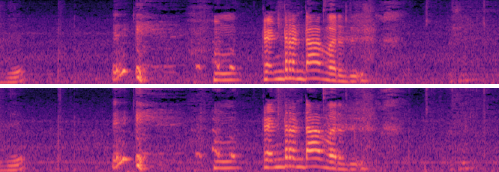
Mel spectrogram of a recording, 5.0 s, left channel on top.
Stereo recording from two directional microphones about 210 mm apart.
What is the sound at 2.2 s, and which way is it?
A woman's voice, 15° left (ahead or behind).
